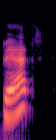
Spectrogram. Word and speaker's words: Bet: And that one is called Bet because it makes a B sound like ball.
